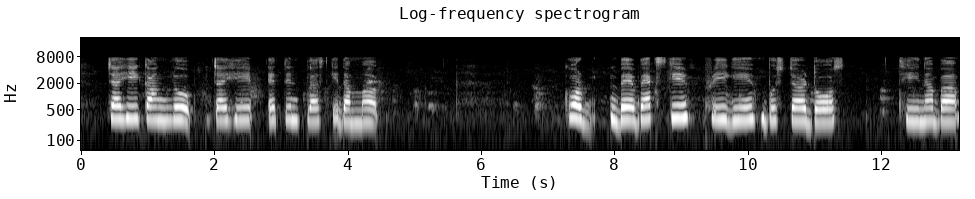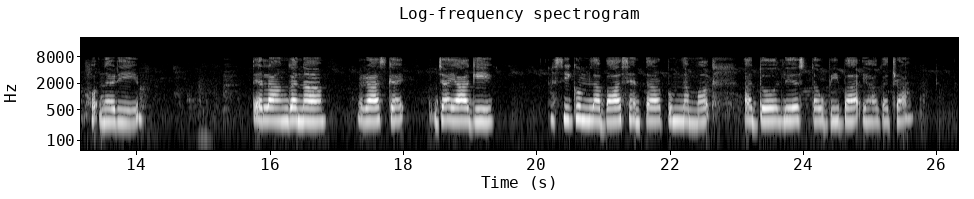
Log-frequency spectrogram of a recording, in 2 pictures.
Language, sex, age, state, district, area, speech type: Manipuri, female, 18-30, Manipur, Senapati, urban, read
